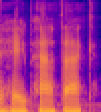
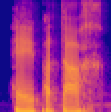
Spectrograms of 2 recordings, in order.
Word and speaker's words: patach: See how awful that is when I say hey pathak instead of hey patach dagesh.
